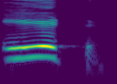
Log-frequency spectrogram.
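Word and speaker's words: eight: इसको पढ़ेंगे एट। क्या पढ़ेंगे इसको? एट पढ़ेंगे। एट। इसको इट मत पढ़िएगा। यहां पे देखिए इ आई का यहां पे ए उच्चारण हो रहा है।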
